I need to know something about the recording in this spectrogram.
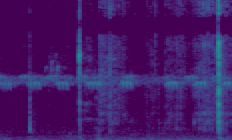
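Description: Faint, steady high-pitched insect chirring, with a few light clicks near the middle.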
